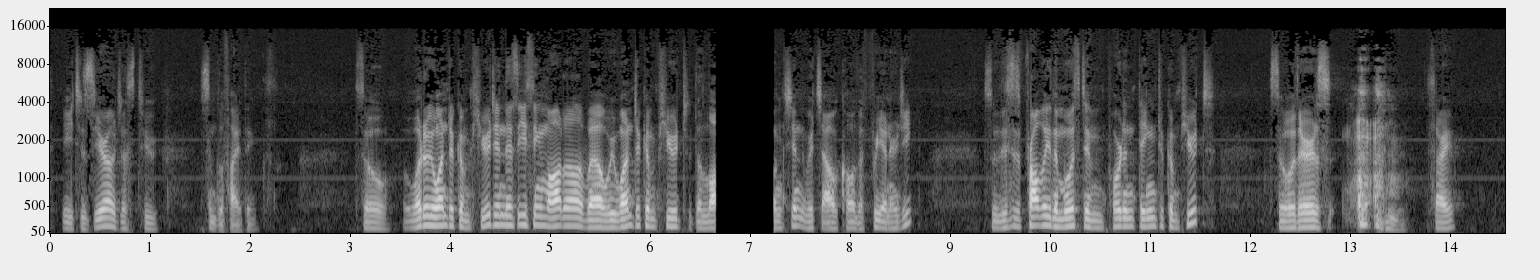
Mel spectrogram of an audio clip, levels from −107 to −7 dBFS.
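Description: The audio has an audio dropout to silence from 6.65 to 7.23 s. About 0.58 s drops to total silence with no room tone, likely from lost input.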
